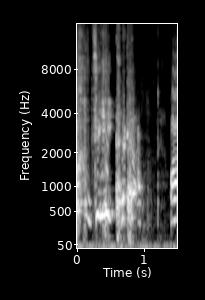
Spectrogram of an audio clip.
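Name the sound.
coughing fit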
